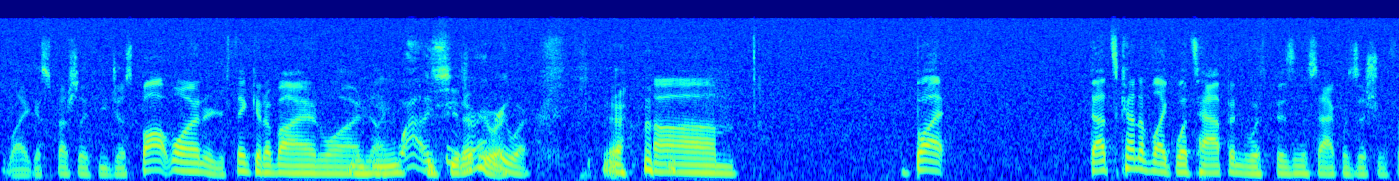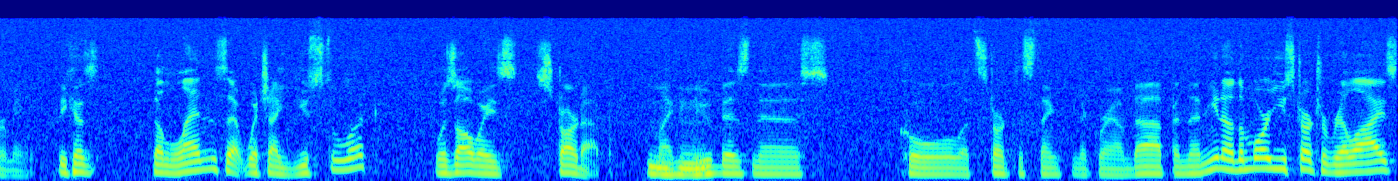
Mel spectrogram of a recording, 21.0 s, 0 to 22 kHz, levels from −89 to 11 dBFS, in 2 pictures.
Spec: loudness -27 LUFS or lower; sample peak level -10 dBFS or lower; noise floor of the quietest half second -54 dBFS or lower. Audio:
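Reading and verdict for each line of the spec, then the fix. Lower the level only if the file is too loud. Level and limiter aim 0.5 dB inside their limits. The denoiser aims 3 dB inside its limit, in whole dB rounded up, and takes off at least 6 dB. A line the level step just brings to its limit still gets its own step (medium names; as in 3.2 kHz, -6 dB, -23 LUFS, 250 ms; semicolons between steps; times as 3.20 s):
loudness -34.0 LUFS: pass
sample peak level -18.0 dBFS: pass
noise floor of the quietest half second -50 dBFS: fail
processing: noise reduction 7 dB, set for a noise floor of -50 dBFS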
